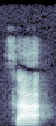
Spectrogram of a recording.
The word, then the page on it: tsa: Macuiltianguis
